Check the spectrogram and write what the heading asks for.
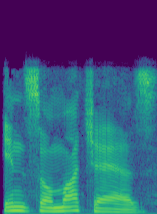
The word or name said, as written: insomuch as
